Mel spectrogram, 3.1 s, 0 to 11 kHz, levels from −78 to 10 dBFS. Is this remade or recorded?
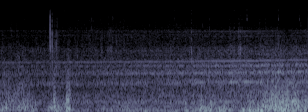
recorded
